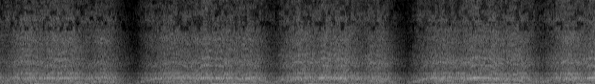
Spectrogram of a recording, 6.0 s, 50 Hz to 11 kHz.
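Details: C6 Corvette with a junkyard engine on a Holley Terminator X, first start attempt: long, laboured cranking pulses about every 1.5 s with no firing. Voltage drops from 12 to 10 V while cranking; owner suspects a weak battery. Crank no-start.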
